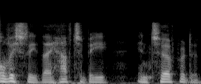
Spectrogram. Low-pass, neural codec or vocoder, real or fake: 7.2 kHz; none; real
